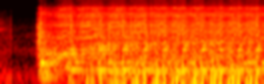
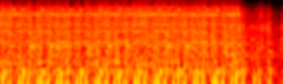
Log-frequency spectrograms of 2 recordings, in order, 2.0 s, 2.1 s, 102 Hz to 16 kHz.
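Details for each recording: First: 2004 Craftsman DYT4000 riding mower, Briggs & Stratton engine, abandoned in a field, running on a doubtful carburetor: starts and settles into an even, steady beat with no misses or knocks; motor sounds good, normal running. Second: 2004 Craftsman DYT4000 riding mower (Briggs & Stratton), abandoned in a field, PTO disengaged, brake set: fast steady cranking under two seconds, briefly kicks over then dies. Fuel starvation, as poured fuel can't get past the curved intake tube.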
